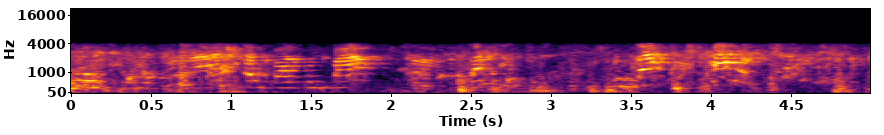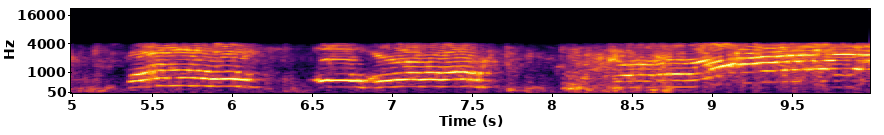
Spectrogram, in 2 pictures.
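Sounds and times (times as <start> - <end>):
small child singing: 5.4 - 7.7, 8.3 - 9.9.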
